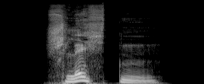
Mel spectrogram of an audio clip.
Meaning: inflection of schlecht: 1. strong genitive masculine/neuter singular 2. weak/mixed genitive/dative all-gender singular 3. strong/weak/mixed accusative masculine singular 4. strong dative plural
- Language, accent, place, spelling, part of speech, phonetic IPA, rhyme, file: German, Germany, Berlin, schlechten, adjective, [ˈʃlɛçtn̩], -ɛçtn̩, De-schlechten.ogg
